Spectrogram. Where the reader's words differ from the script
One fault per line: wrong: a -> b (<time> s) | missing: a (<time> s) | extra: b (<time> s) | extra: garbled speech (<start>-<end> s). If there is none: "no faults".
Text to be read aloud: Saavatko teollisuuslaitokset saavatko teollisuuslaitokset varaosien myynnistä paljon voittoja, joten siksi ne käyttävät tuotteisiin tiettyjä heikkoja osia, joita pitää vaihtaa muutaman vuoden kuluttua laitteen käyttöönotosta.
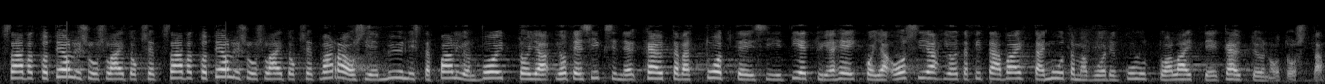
no faults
